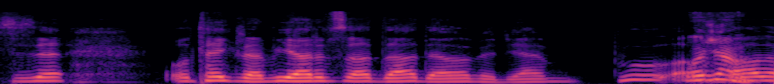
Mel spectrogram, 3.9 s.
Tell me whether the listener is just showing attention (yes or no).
yes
